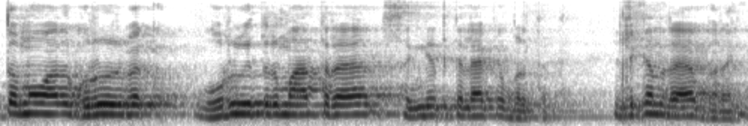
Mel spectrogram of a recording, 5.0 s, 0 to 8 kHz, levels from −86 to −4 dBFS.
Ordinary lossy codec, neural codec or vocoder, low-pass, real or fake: none; codec, 16 kHz, 16 kbps, FunCodec, trained on Chinese and English, 50 frames a second; none; fake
